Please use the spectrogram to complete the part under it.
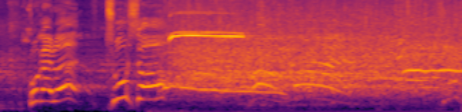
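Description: A young man cheers with excitement.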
